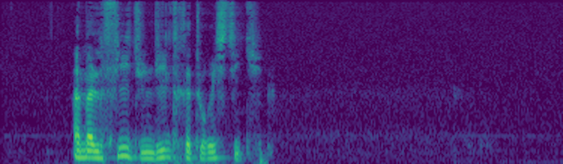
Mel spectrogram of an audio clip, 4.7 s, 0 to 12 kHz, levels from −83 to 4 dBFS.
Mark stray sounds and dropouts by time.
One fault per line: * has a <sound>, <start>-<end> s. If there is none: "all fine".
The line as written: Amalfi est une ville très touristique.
all fine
